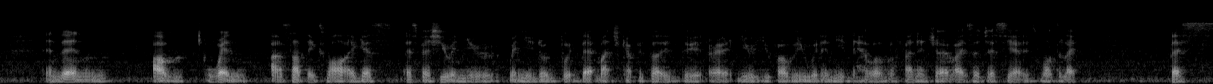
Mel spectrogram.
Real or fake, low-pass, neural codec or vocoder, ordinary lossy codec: fake; 7.2 kHz; vocoder, 22.05 kHz, 80 mel bands, HiFi-GAN; none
